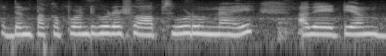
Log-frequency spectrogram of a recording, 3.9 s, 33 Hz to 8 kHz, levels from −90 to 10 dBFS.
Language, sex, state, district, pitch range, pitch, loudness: Telugu, female, Telangana, Nalgonda, 275-295 Hz, 280 Hz, -14 LUFS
